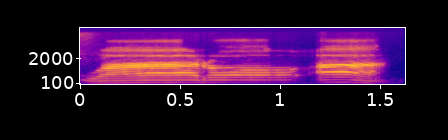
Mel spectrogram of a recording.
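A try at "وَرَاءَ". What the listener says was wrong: panjangnya di ro-nya, jangan di wa.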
